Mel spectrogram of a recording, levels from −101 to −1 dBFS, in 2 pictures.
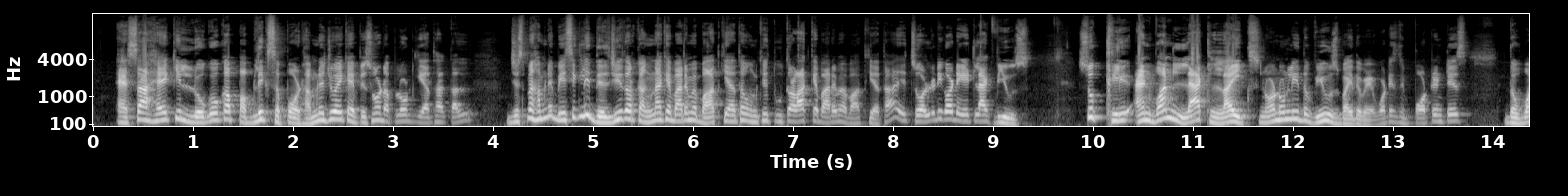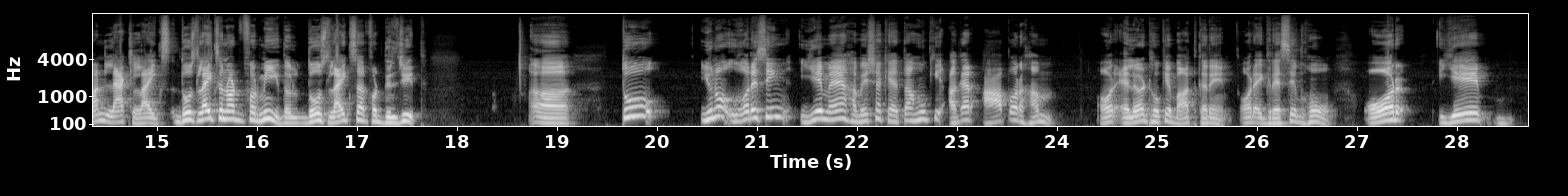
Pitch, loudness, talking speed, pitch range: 165 Hz, -21 LUFS, 200 wpm, 135-200 Hz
